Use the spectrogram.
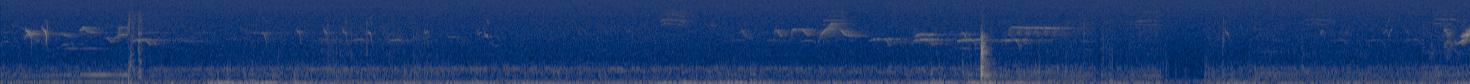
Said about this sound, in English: Birds are chittering above the nest site.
